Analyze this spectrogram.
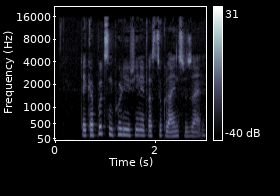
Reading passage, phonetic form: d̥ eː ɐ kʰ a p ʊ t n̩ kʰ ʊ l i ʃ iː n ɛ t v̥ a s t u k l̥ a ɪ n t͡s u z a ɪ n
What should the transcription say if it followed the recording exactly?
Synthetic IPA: d̥ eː ɐ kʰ a p ʊ t͡s n̩ pʰ ʊ l i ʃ iː n ɛ t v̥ a s t͡s u k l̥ a ɪ n t͡s u z a ɪ n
